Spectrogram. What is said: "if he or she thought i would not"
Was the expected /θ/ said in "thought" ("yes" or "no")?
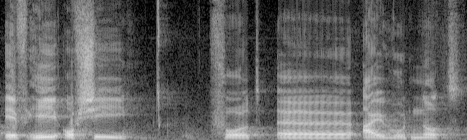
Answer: no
